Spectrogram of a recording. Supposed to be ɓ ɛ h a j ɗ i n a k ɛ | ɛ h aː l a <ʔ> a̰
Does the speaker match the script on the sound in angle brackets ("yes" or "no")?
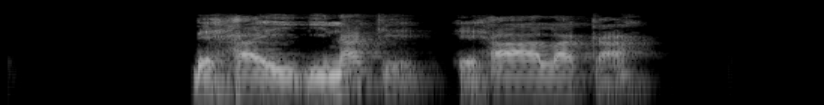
no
